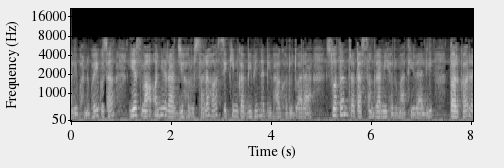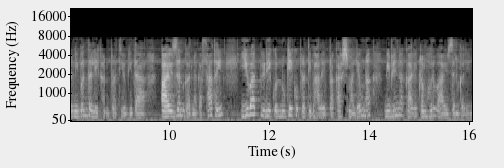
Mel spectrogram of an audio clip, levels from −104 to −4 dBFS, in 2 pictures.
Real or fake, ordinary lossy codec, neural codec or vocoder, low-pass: fake; none; vocoder, 24 kHz, 100 mel bands, Vocos; 7.2 kHz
